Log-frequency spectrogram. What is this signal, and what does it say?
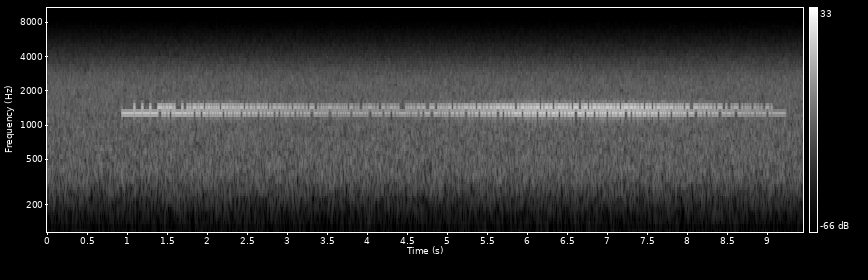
RTTY (75 baud, 170 Hz shift), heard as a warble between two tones, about 1360 Hz centre, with radio static and fading. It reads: KAZDY DZIALA W POJEDYNKE, SAMODZIELNIE GASZAC POZAR WE WLASNYM POKOJU,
